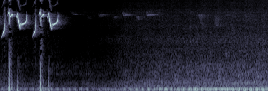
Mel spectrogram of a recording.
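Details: Morning song of a cinereous tit singing vigorously: two quick high whistled double notes in the first second, then steady low rumbling background noise with faint distant high notes.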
